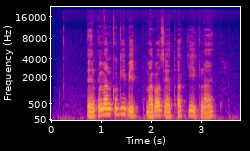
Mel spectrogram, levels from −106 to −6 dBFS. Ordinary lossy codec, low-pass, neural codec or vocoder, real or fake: none; 19.8 kHz; none; real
